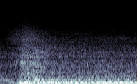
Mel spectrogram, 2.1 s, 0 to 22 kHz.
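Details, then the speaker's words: Freshly restored 1966 Ford Mustang convertible with electric-choke carburetor; after a brief crank it catches quickly and settles into a strong, even rumble: normal start. "and she starts right up I didn't put do an aggressive in exhaust system mod uh it might sound a little bit noisy in the video or aggressive in the video but it really isn't"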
